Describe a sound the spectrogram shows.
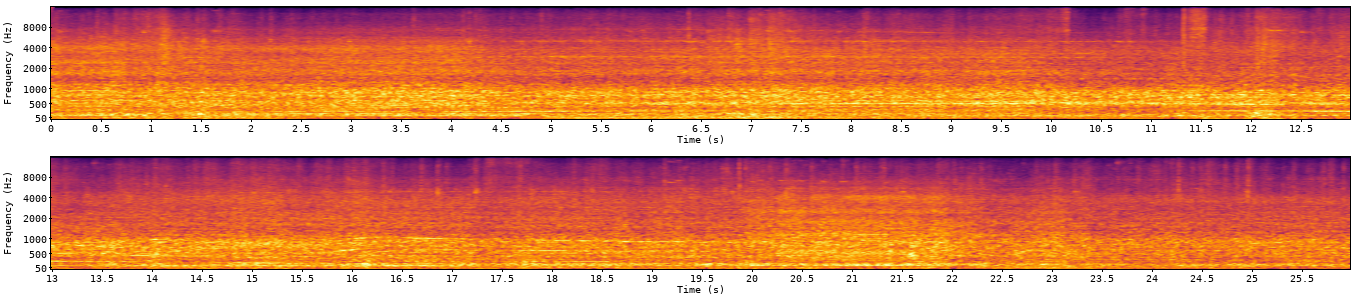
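A car engine hums steadily as it drives along a road.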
